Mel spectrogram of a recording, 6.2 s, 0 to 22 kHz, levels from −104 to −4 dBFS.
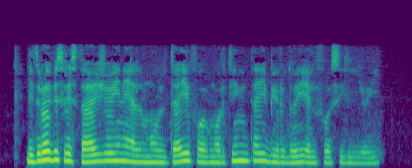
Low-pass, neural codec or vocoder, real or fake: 7.2 kHz; none; real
